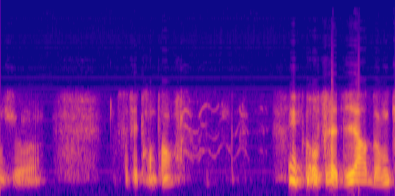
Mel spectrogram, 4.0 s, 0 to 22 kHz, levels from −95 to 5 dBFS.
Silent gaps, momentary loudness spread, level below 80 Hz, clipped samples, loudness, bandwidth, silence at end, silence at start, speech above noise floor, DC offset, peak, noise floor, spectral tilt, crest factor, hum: none; 25 LU; -82 dBFS; under 0.1%; -20 LUFS; 5.8 kHz; 0 s; 0 s; 34 dB; under 0.1%; -2 dBFS; -53 dBFS; -7 dB/octave; 22 dB; none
